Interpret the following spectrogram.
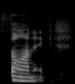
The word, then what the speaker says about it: chthonic: The word thonic. This is spelled CHTHONIC.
